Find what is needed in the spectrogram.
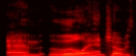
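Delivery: ordinary delivery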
